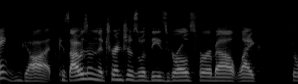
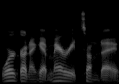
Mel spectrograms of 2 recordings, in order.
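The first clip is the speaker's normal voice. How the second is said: put-on cartoon character voice; 6 semitones lower than usual. Recounting a boy saying they would marry someday: Squidward voice. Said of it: "it was in his Squidward voice, and it was like this".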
